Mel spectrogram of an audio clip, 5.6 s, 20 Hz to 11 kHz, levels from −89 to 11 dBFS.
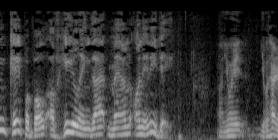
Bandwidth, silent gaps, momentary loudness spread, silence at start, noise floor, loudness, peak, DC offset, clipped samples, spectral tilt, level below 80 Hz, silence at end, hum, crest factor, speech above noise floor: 8.6 kHz; none; 15 LU; 0 s; -51 dBFS; -24 LUFS; -6 dBFS; under 0.1%; under 0.1%; -6.5 dB/octave; -56 dBFS; 0 s; none; 18 dB; 27 dB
